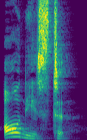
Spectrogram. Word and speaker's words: honest: honest 诚实的，注意这个词呢字母 h 不发音，所以一个诚实的人我们可以说成 an honest man。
